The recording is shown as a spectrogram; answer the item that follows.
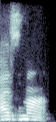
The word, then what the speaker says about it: asthma: It's Asthma. asthma. It's not asthma, it's asthma. How do you pronounce this one?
